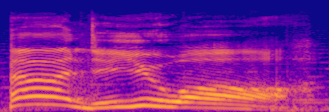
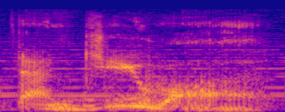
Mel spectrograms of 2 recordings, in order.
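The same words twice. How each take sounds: First: It is said in a smoother, non-growly voice. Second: It is said in a deep, growly voice.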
